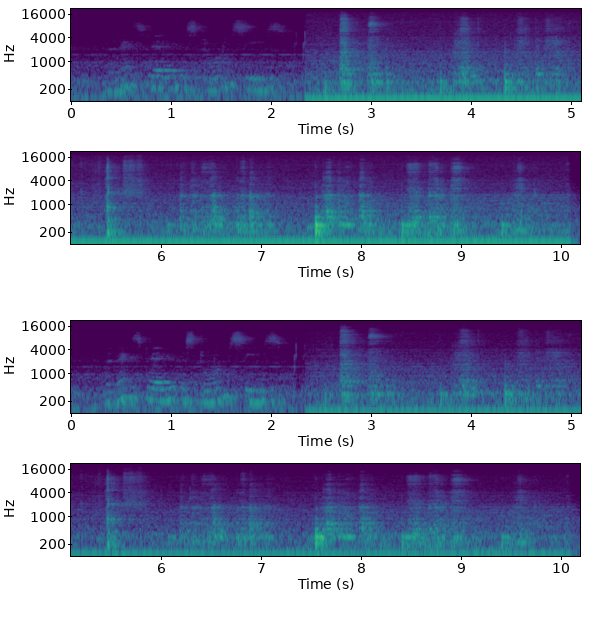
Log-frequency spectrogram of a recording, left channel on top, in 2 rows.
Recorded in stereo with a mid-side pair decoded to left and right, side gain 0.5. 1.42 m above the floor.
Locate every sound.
0.3 s a woman speaking: 60° right, 3.5 m; by 2.2 s 75° right, 3 m
2.3 s writing: 30° left, 1.2 m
